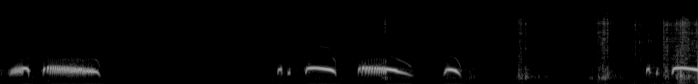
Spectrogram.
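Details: Spotted dove calling a rival: soft hollow coos, a longer drawn-out note, then short notes falling in pitch, repeated after a pause, with faint rustling and clicks near the end.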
